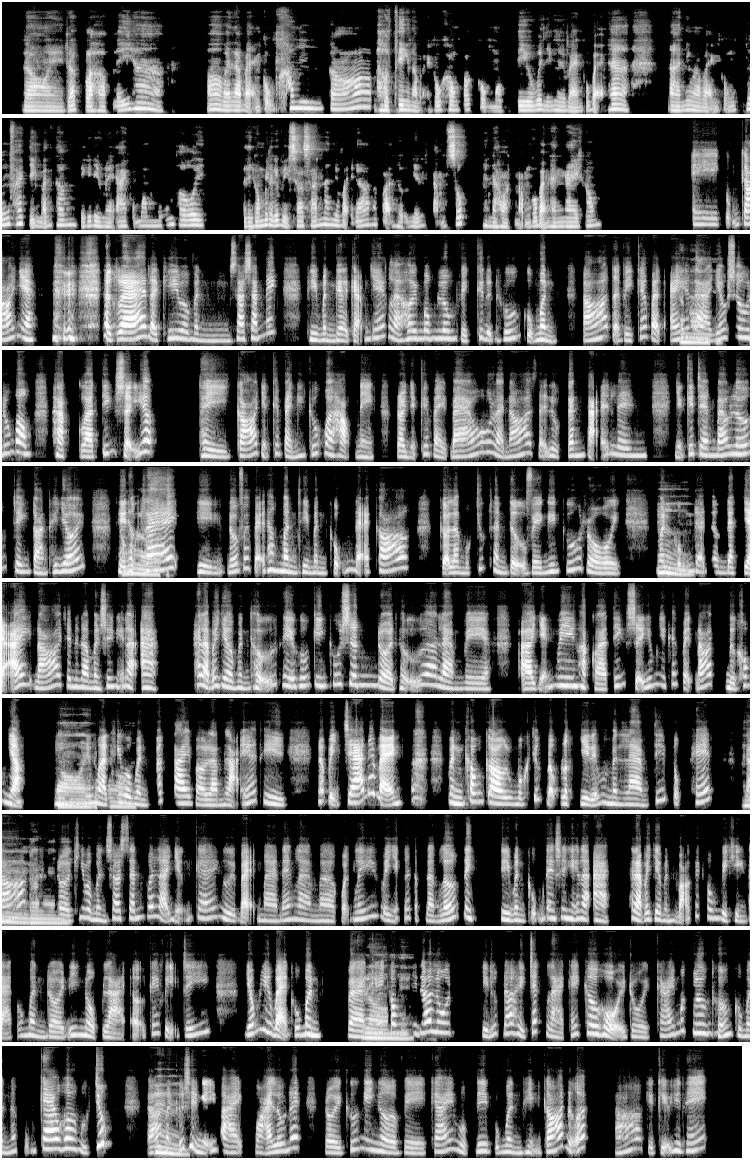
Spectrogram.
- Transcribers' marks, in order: laughing while speaking: "đầu tiên"; laugh; unintelligible speech; unintelligible speech; chuckle
- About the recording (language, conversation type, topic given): Vietnamese, advice, Làm sao để tôi không bị ảnh hưởng bởi việc so sánh mình với người khác?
